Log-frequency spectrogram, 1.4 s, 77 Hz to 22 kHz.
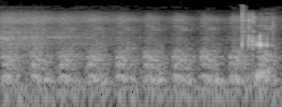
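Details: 2018 Peterbilt 579 diesel after dealer replaced priming pump assembly for no-fuel-prime; hard starts since new despite repeated repairs. Starter turns engine over in even pulses without catching; extended cranking hard start.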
